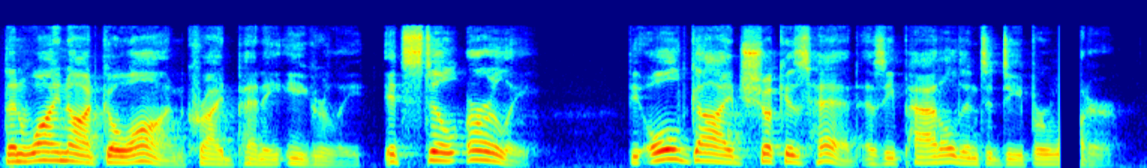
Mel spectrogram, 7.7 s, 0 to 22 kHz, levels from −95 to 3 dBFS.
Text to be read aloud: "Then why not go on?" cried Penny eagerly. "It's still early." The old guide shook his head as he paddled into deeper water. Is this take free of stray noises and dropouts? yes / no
no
